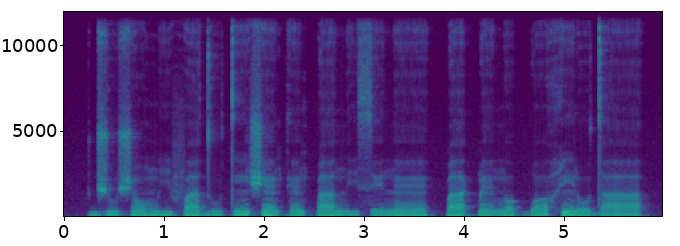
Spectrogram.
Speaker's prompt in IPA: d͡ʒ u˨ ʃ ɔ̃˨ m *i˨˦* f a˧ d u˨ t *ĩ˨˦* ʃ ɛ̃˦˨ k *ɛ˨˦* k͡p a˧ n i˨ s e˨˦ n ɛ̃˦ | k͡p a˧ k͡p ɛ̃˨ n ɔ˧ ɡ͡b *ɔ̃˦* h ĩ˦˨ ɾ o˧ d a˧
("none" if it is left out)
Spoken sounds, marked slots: i˨˦, ĩ˨˦, ɛ̃˨˦, ɔ˦

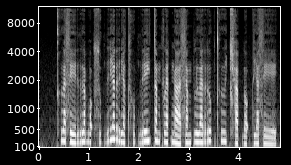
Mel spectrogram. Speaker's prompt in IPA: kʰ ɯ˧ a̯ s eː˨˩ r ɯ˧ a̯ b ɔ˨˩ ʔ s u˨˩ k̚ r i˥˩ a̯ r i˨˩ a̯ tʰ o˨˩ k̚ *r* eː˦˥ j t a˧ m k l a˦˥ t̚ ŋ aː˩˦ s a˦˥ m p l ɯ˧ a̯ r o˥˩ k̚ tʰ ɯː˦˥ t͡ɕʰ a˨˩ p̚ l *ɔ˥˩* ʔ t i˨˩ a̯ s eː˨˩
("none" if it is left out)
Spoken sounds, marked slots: r, ɔ˨˩

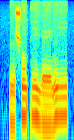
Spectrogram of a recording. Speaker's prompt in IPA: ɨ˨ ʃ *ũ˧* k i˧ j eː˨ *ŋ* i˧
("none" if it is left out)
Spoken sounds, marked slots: ũ˧, ŋ

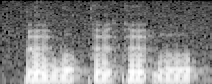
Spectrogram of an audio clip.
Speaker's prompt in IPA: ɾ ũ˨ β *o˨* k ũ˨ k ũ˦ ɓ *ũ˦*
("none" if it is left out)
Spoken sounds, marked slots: u˨, u˦

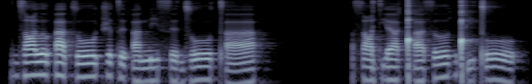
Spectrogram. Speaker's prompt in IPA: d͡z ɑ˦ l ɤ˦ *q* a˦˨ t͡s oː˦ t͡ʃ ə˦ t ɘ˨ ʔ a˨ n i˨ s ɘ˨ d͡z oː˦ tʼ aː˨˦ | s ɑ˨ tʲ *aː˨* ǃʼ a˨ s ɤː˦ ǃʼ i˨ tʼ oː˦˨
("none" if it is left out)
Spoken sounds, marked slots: ʔ, aː˨

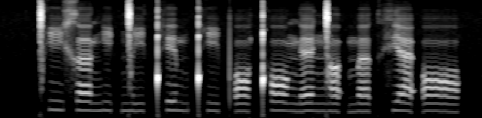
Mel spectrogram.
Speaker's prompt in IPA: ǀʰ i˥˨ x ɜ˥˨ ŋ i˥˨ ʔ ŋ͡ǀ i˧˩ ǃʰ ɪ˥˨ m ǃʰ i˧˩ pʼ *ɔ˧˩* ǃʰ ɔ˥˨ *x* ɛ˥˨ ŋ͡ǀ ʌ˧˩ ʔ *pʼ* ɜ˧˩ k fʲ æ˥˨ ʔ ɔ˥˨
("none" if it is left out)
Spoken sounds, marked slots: ɔ˧˩, ŋ, m

